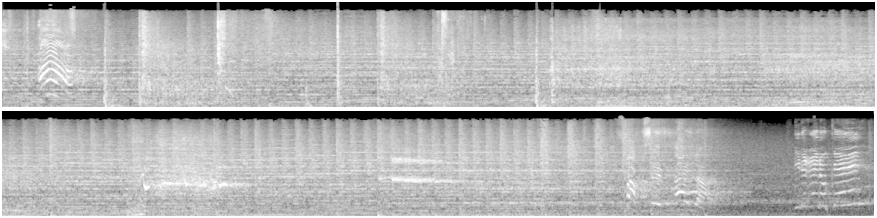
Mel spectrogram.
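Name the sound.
car driving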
